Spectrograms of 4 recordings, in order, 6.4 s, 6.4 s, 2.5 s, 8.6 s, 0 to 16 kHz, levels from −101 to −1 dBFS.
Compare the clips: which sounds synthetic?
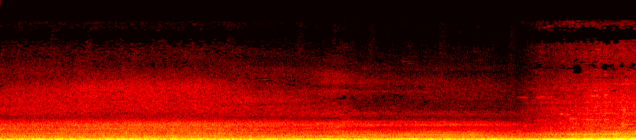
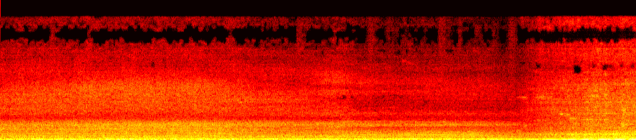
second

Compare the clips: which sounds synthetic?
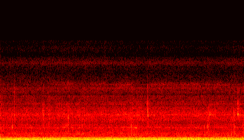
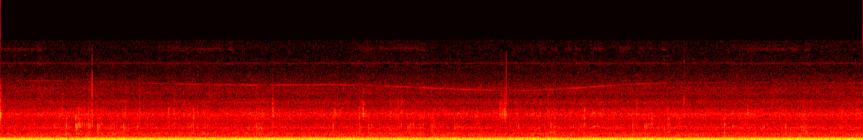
first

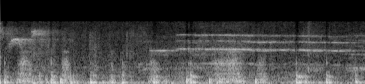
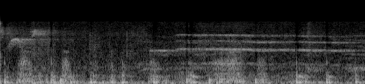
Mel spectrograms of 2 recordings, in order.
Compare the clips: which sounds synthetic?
second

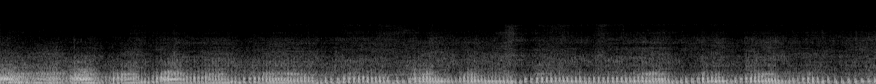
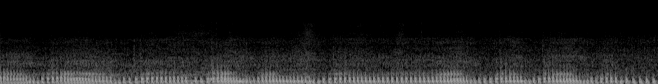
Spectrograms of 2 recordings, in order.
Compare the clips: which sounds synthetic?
first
